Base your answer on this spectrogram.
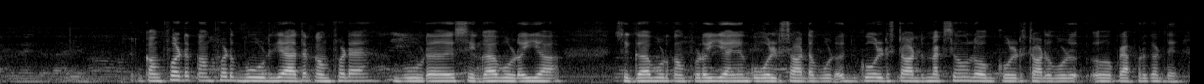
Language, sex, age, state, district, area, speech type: Dogri, male, 18-30, Jammu and Kashmir, Kathua, rural, spontaneous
